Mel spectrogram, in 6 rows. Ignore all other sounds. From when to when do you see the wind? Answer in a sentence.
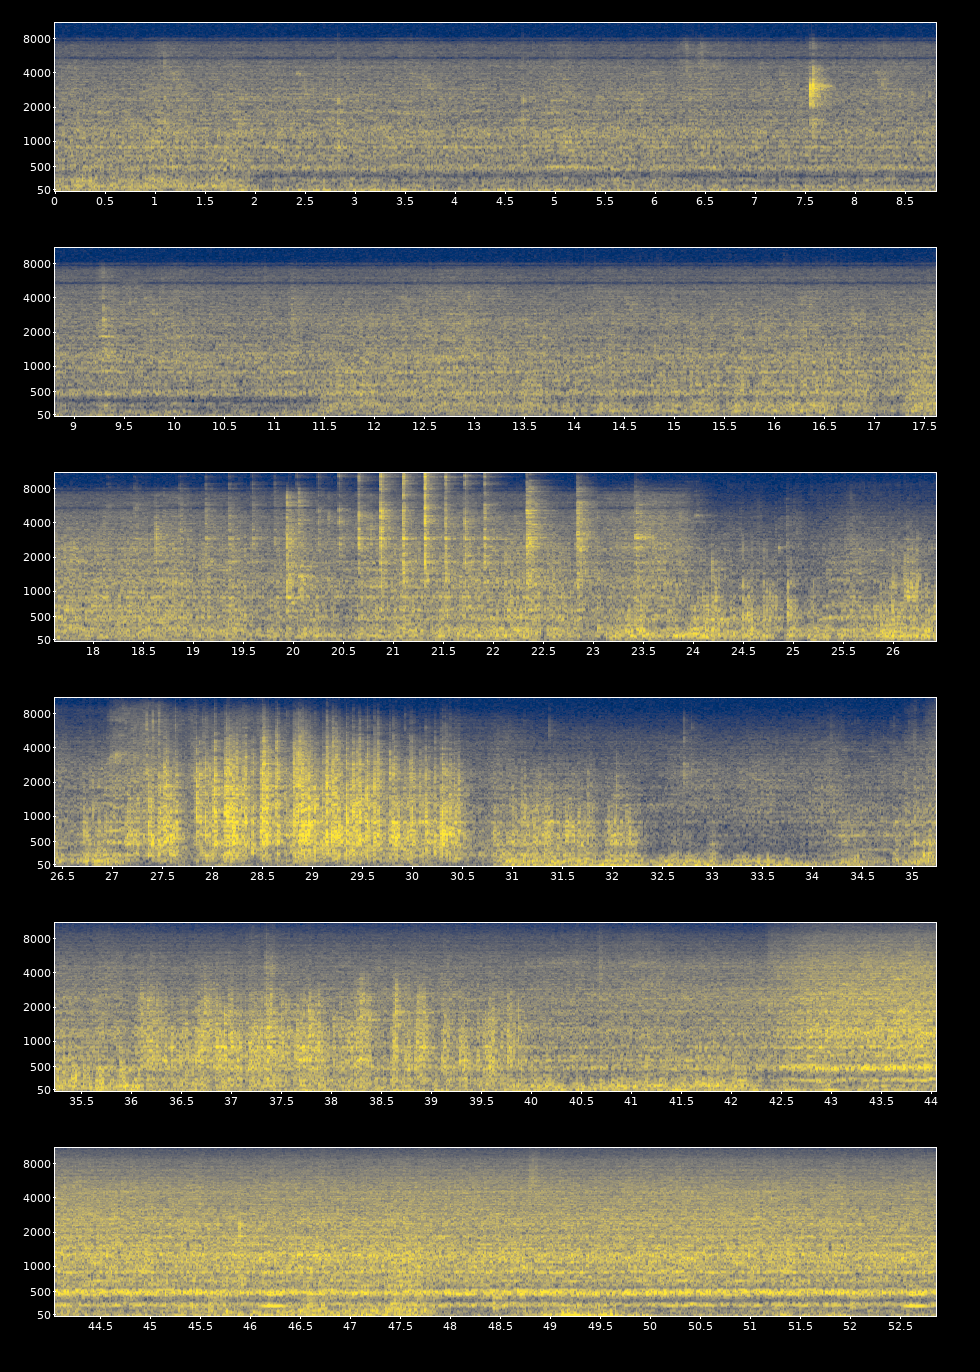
The wind can be heard from 0.0 to 52.8 s.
